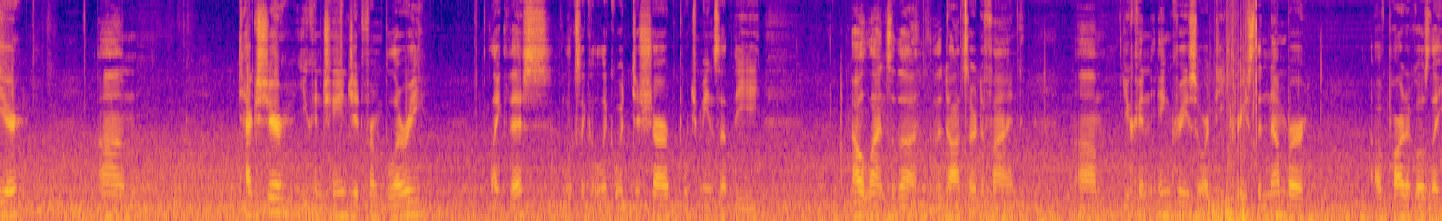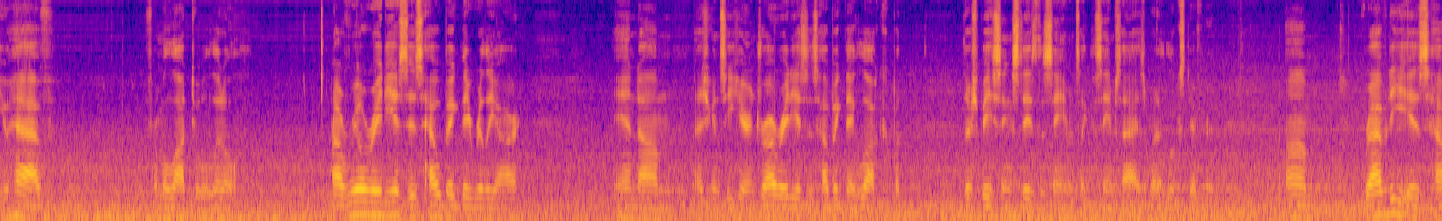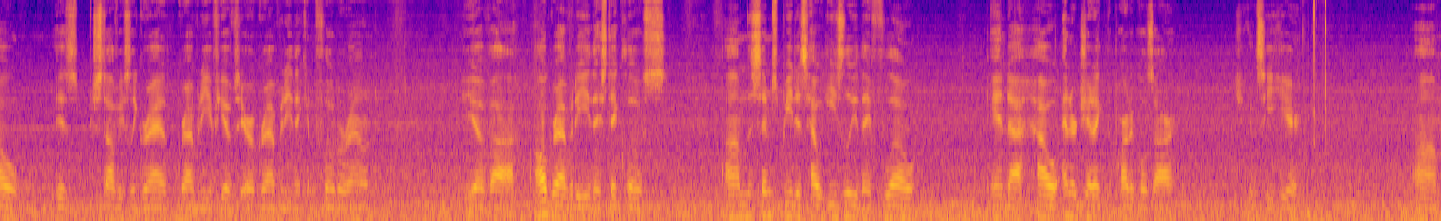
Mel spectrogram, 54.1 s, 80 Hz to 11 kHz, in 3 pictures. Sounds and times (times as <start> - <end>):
Speech: 0.0 - 0.4, 1.2 - 1.8, 3.0 - 5.4, 6.1 - 9.6, 10.6 - 12.8, 13.4 - 16.4, 17.2 - 18.7, 19.9 - 21.1, 22.1 - 24.6, 25.7 - 29.3, 30.1 - 33.2, 34.1 - 40.8, 41.8 - 44.4, 45.1 - 47.5, 48.4 - 50.8, 51.5 - 52.4, 53.7 - 54.0.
